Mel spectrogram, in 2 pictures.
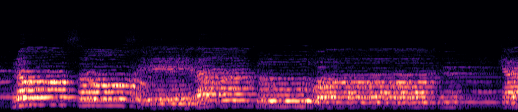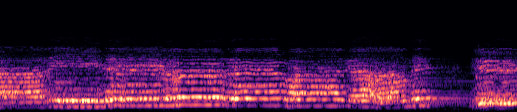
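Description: Voices singing a hymn in long held phrases, with brief breaths between phrases about five seconds in and again near the end.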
